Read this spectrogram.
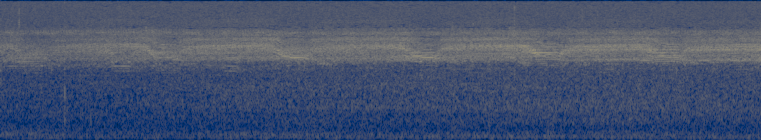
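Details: A steady, high-pitched cicada drone in a swamp that hisses on without pause and swells and fades slightly.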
